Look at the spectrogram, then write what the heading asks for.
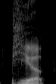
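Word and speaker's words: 비읍: Next, we got biup, which this one is a B sound. Many Koreans get this confused. They say, no, it's like a V, but it's not a V, it's a B.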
